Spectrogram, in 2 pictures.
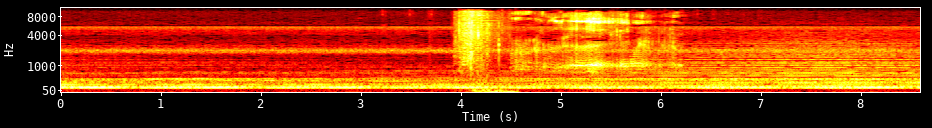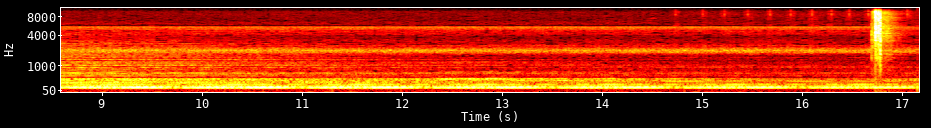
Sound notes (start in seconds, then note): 3.4 metallic whooshing; 4.0 gurgling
